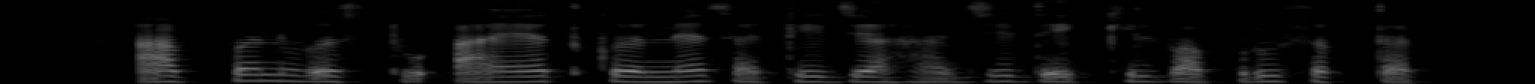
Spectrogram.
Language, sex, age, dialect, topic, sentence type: Marathi, female, 18-24, Varhadi, banking, statement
